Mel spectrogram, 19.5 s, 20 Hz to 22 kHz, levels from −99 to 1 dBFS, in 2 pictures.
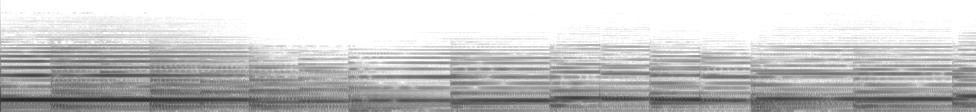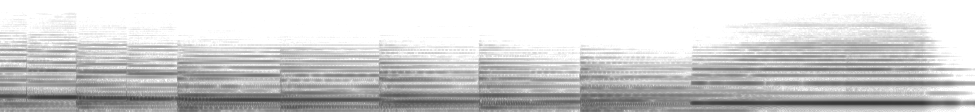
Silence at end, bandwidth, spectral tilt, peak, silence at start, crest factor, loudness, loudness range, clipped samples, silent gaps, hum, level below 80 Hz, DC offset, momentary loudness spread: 0.15 s; 4.5 kHz; -7.5 dB/octave; -12 dBFS; 0 s; 14 dB; -27 LUFS; 9 LU; under 0.1%; none; none; -62 dBFS; under 0.1%; 17 LU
